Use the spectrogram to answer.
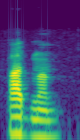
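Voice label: "падмӧм", Komi, male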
